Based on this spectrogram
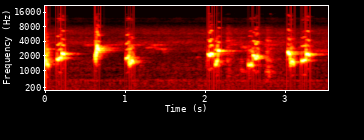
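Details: Sooty-headed bulbul singing ropel, a master recording for teaching trucukan. A few liquid slurred notes are followed by a pause of nearly a second, then three pairs of quick chirpy notes, with a clean background.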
